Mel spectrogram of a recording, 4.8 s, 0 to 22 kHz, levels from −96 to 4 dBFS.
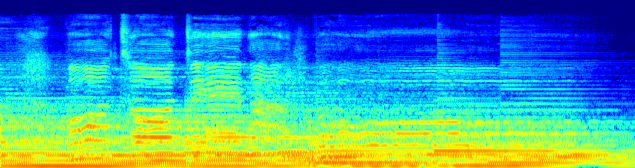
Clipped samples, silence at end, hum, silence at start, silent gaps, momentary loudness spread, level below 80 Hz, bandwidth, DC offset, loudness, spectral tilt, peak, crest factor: under 0.1%; 0 s; none; 0 s; none; 3 LU; -24 dBFS; 11 kHz; under 0.1%; -20 LUFS; -7.5 dB/octave; -4 dBFS; 14 dB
